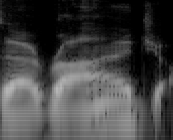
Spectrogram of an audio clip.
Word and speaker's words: Raj: The name is Raj, R-A-J. The last name is Iyer, that's spelled I-Y-E-R.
